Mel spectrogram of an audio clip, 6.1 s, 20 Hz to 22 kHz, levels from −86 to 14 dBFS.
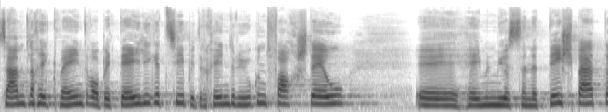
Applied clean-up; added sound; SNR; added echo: none; none; none; none.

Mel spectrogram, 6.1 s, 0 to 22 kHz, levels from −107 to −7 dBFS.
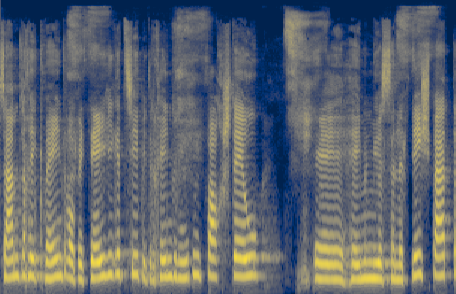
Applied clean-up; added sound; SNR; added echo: neural mask model Resemble Enhance denoiser.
